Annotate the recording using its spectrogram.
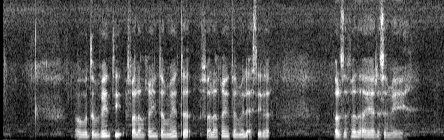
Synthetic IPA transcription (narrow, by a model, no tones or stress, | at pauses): ʔʊɣʊd̪ɐmbɛjnt̪ʰḭfɐlɐqɛjnt̪ʰɐmɛt̪ʰɐ̰ | fɐ̰lɐqɛjnt̪ʰɐmɐlɛ̰ʕsɪ̰ɣɐ̰ | fɐlsɐfɐðɐʔɐjaːlɐsɐmɛːjɛj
